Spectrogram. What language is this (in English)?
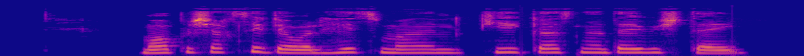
Pashto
